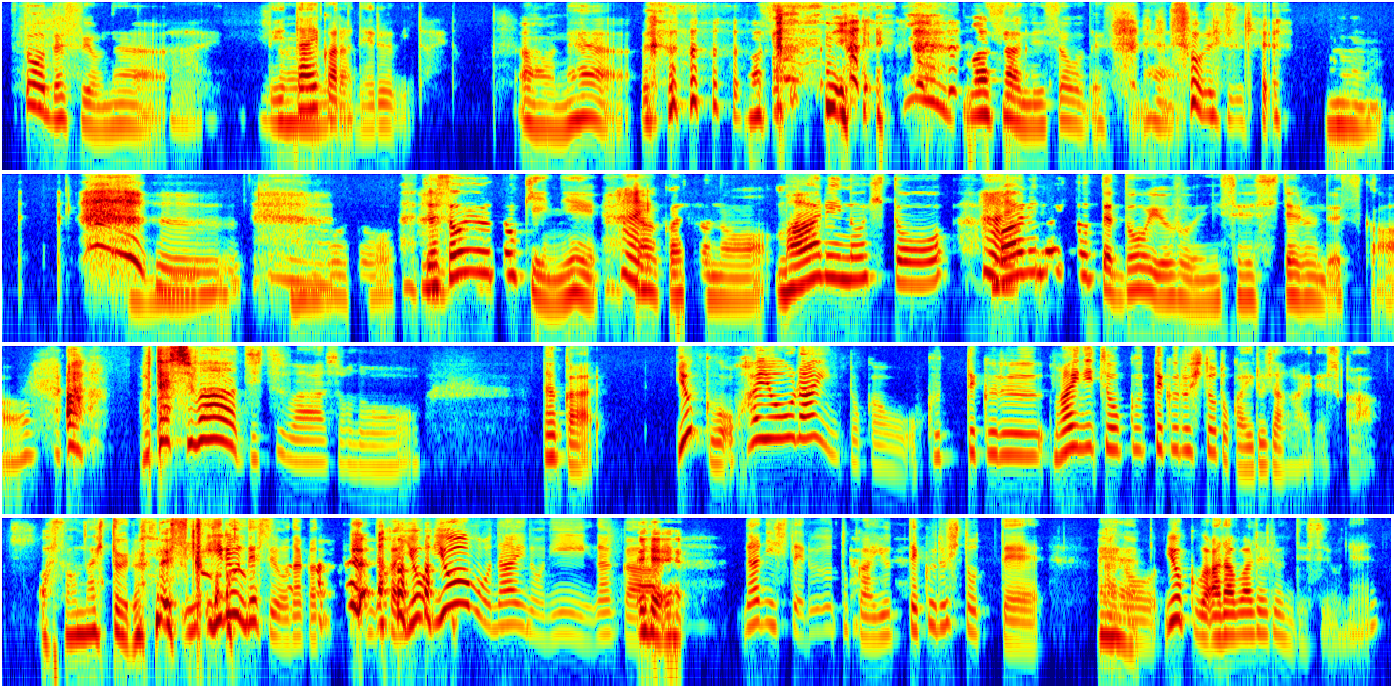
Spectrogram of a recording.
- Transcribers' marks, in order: static; laugh; background speech; laughing while speaking: "そうですね"; laughing while speaking: "まさに"; laugh; distorted speech; other background noise; laughing while speaking: "そんな人いるんですか？ ええ"; laugh
- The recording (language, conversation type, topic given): Japanese, podcast, やる気が出ないとき、どうやって立て直していますか？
